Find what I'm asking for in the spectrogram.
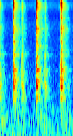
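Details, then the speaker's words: Bathroom-fan roof vent louver with small torsion springs added to hold it down: the flap lifts easily and closes with three light, crisp ticks and no rattle, much quieter than before the springs. "Doesn't take too much to lift the flap up. And when it comes down, doesn't make too much noise. I think it's cuz there's less less rattling happening."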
